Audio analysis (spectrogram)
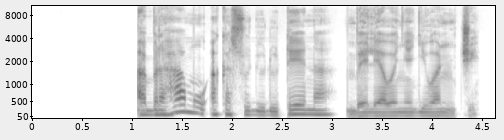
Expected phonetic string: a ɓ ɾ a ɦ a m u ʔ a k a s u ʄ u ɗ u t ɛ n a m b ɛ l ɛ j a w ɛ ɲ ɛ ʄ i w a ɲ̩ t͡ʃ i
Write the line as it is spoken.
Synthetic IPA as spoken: a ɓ ɾ a ɦ a m u ʔ a k a s u ʄ u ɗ u t ɛ n a m b ɛ l ɛ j a w ɛ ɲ ɛ ʄ i w a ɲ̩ t͡ʃ i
